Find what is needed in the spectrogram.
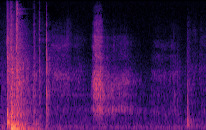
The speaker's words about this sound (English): Smile frozen on her face, Leah closes the door.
